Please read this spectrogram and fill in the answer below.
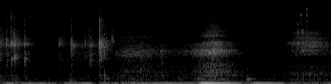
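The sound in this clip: Someone types a quick note on a computer keyboard, tapping a few quick, irregular keystrokes that are soft and heard alone.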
